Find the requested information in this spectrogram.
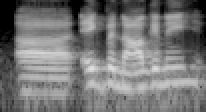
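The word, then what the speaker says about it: Igbinoghene: Igbenogany is had the pronunciation, by the way. That was close. Like eggnog, yeah.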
